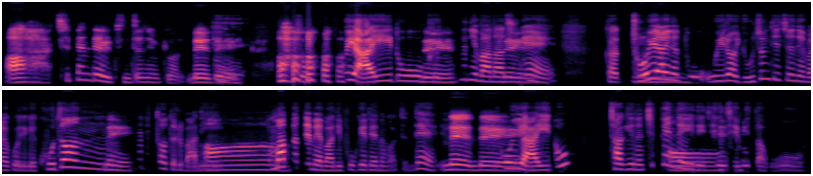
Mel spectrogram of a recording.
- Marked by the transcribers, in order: laugh
- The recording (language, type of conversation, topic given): Korean, unstructured, 어릴 때 가장 기억에 남았던 만화나 애니메이션은 무엇이었나요?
